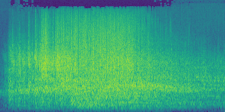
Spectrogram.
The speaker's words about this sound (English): Waves crash onto the rocks. Water funnels into narrow channels and rock pools.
